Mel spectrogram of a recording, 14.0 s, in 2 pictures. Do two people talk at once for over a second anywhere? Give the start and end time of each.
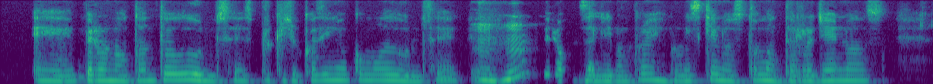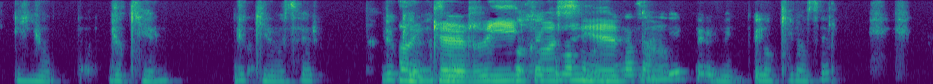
10.8-12.1

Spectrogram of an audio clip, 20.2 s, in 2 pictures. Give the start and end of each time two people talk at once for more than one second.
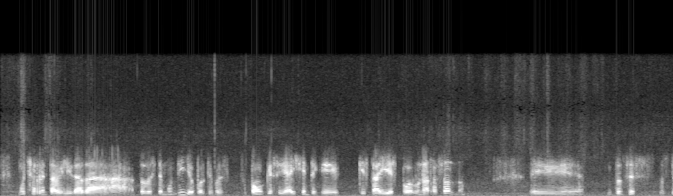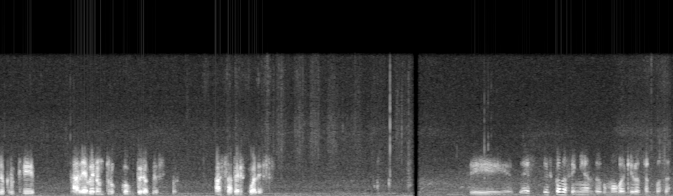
none

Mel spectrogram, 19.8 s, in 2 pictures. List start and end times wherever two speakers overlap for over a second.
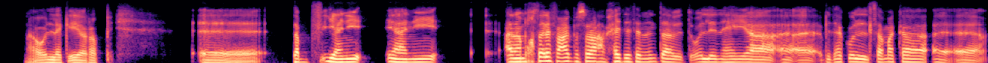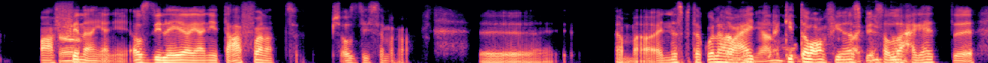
17.1-19.1

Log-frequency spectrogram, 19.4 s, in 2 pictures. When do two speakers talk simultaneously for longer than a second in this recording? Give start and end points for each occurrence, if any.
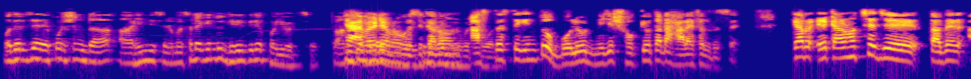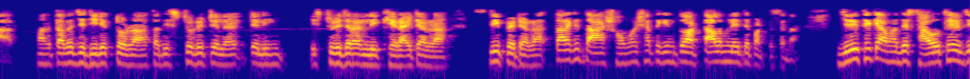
3.4-5.0

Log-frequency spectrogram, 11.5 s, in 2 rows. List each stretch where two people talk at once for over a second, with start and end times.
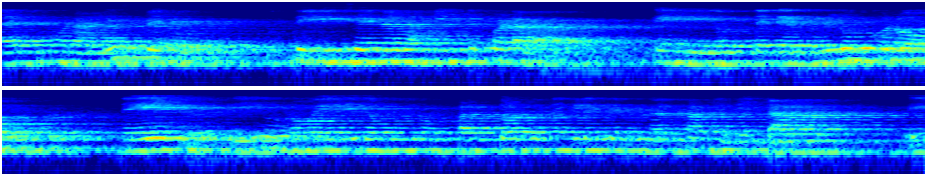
none

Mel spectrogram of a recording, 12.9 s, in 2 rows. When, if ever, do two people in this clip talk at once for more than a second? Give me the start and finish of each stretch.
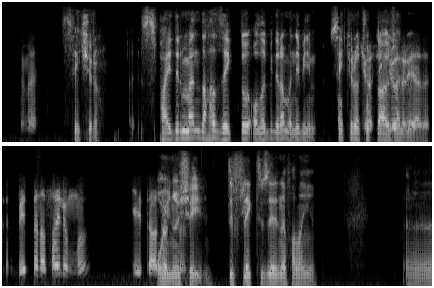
5.0-6.4

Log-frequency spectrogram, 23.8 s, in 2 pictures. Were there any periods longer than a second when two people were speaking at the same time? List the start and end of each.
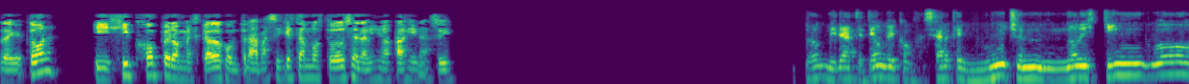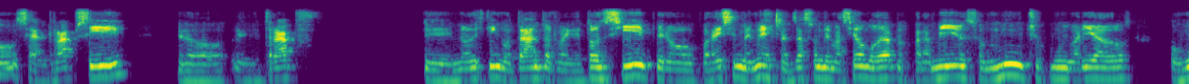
none

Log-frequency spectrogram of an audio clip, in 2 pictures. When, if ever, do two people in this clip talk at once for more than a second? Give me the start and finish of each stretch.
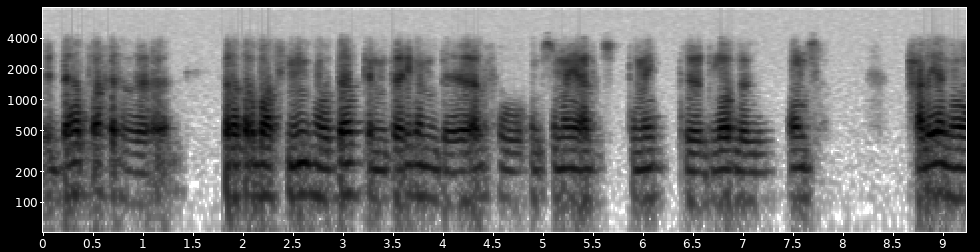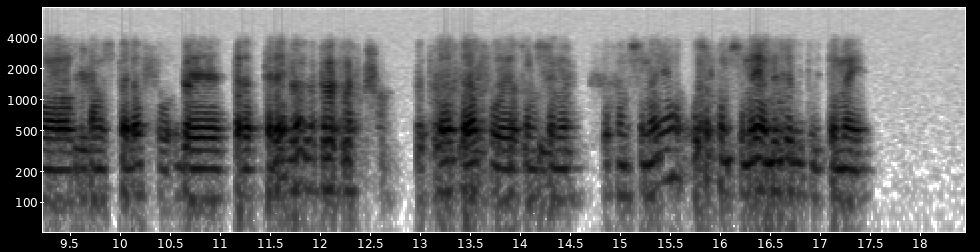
13.2-14.6

